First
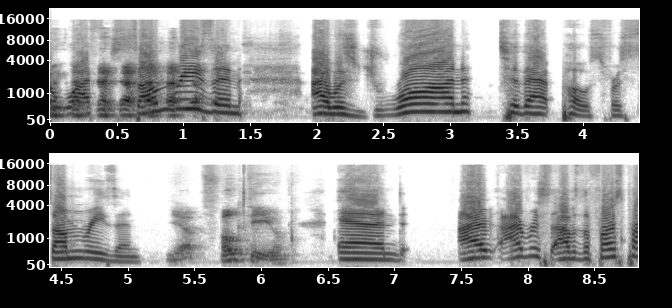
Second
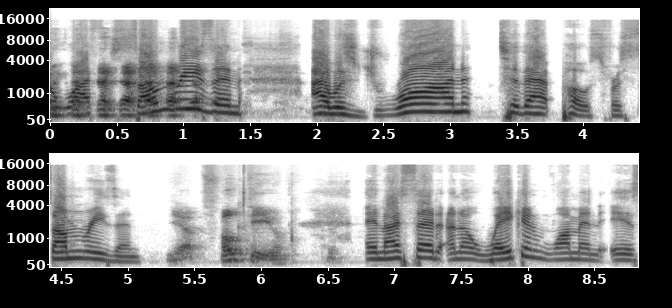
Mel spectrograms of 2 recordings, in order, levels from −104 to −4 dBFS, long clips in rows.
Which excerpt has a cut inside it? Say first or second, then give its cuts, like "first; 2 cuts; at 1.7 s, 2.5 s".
second; 1 cut; at 6.4 s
